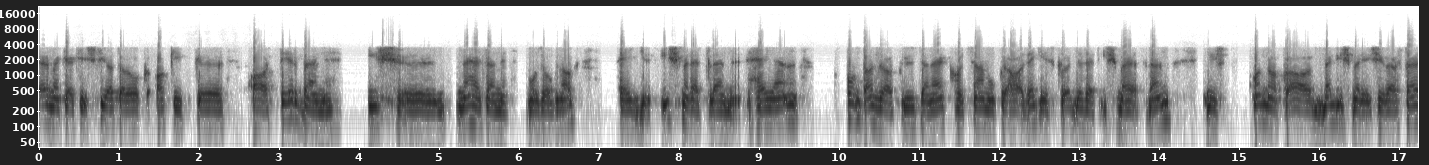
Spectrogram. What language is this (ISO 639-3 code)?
hun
